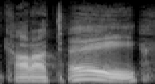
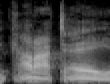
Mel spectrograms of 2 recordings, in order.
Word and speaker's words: karate: In karate, I like how he can't say karate. He has to say karate every time. Have you Have you Have you seen Boogie Nights? Karate. You got to say it right.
